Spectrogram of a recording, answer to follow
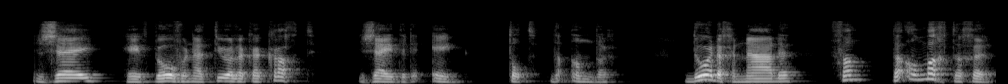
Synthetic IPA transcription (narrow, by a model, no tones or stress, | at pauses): zɛj | ɦejfd̚bowvənatyːɹləkəkrɑχt | zɛjdədəejn | tɔtdəʔɑndəɹ | dʊːɹdəχənaːdə | v̥ɑn | d̥əʔɑlˠmɑχtəχə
